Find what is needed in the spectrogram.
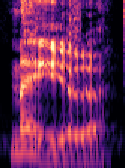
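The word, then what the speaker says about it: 매일: the korean writing system it is pronounced male of course my pronunciation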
